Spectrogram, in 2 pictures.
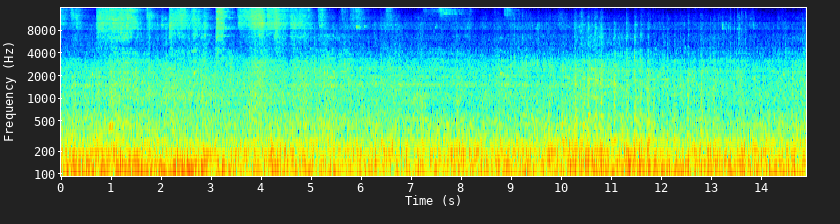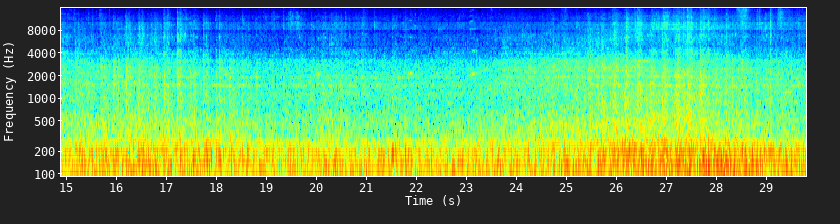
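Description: A long freight train of autorack cars and boxcars rolling past, its steel wheels on the rails making a steady low rumble that swells a little near the end.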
